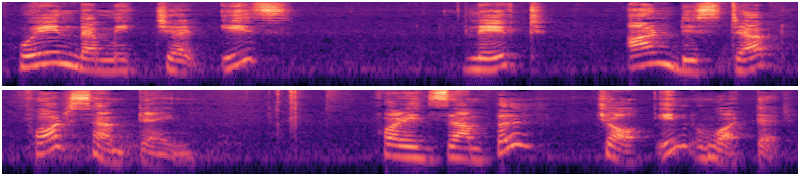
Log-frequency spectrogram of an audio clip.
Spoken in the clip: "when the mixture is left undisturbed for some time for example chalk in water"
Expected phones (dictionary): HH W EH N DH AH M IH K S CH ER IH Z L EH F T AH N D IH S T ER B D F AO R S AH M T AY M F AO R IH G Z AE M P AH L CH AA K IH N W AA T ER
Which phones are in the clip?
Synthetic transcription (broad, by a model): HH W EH N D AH M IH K CH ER IH Z L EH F T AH N D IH S T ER B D F AO R S AH M T AY M F AO R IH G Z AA M P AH L CH AA K IH N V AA T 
